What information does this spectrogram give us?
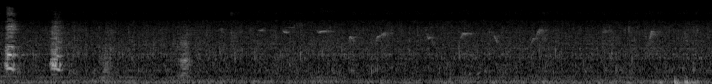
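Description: A flamingo gives two loud, nasal, goose-like honks in quick succession, followed by a few fainter, scattered calls over a quiet background hiss.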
